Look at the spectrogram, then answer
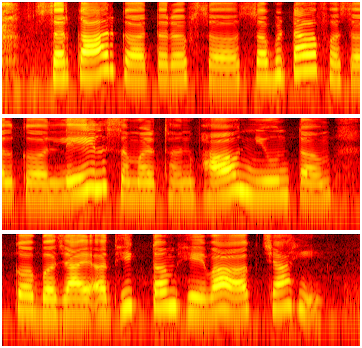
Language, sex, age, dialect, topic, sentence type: Maithili, female, 41-45, Angika, agriculture, question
